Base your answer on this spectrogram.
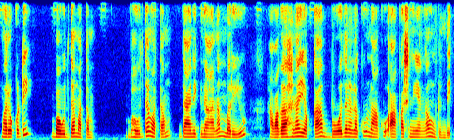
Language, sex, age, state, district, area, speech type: Telugu, female, 18-30, Andhra Pradesh, East Godavari, rural, spontaneous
